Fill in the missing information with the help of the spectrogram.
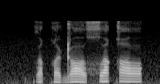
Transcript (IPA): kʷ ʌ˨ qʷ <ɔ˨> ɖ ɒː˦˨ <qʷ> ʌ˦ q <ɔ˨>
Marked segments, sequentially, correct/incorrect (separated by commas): incorrect, incorrect, incorrect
